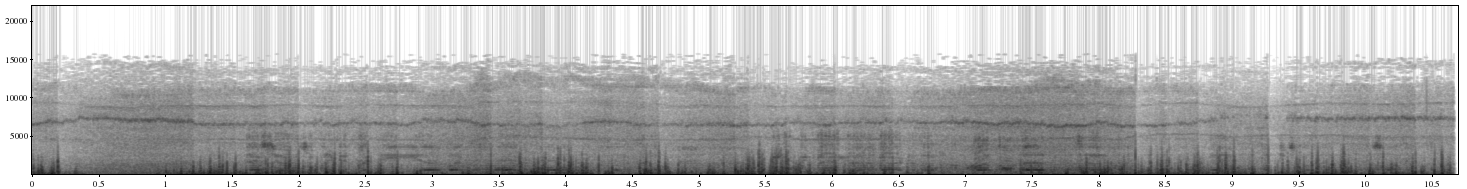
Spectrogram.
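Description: A small plane's engine drones steadily with a loud, even roar.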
